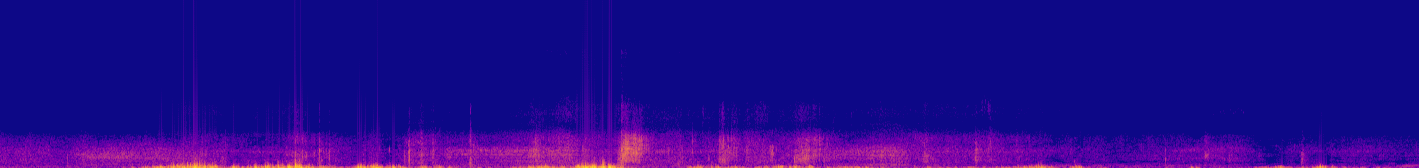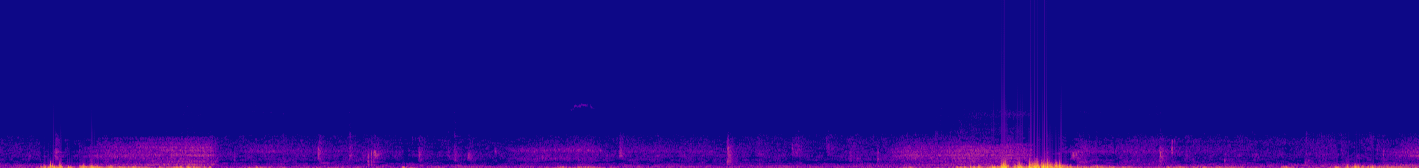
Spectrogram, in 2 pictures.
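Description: Dogs scamper and crunch through snow.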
